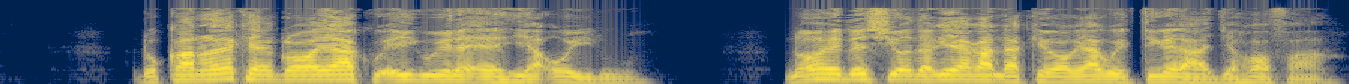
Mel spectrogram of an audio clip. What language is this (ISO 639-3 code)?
kik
